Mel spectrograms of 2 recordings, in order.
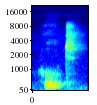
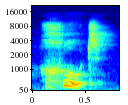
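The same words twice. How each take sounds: First: It begins with a plain, soft H sound. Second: It begins with a rough sound from the throat. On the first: The speaker calls it right. "just a regular H, so no rough sound" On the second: The speaker calls it wrong. "not hoot. This is not the Dutch G"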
